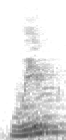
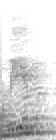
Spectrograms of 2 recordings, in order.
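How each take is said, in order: No difference in how they are said.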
